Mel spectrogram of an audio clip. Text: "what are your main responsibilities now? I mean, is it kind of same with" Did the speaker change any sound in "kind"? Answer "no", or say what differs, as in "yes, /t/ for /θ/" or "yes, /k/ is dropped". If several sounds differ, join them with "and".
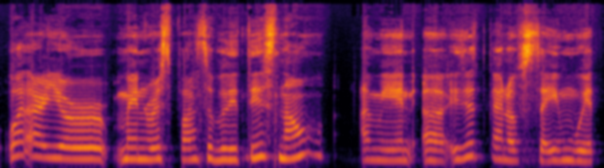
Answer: no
